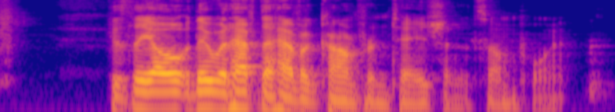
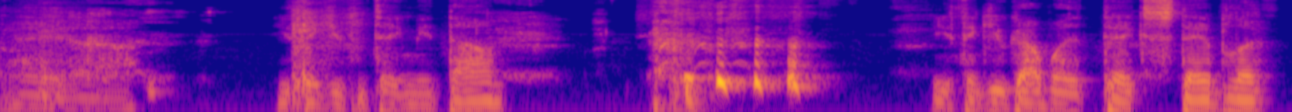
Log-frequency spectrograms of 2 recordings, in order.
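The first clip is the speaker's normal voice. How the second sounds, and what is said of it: Imitates a TV character's voice. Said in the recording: “I don't know how that accent... I don't know how that Tony Soprano impression is going”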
